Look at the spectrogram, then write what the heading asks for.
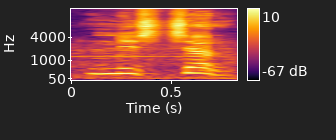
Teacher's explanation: विसर्ग से पहले कोई स्वर हो और बाद में च छ या तालव्य स हो तो विसर्ग का तालव्य स हो जाता है।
